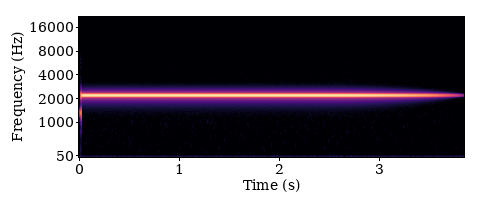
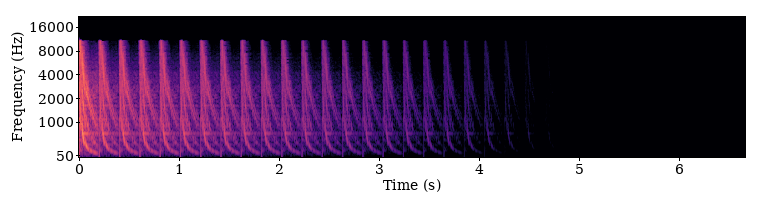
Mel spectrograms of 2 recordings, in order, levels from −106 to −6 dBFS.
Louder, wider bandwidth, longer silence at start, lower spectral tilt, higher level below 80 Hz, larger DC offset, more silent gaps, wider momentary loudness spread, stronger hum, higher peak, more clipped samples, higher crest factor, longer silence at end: first, -11 LUFS vs -36 LUFS; second, 2.4 kHz vs 11.5 kHz; about the same, 0 s vs 0 s; second, 3 dB/octave vs 0.5 dB/octave; second, under -90 dBFS vs -84 dBFS; neither; neither; second, 8 LU vs 21 LU; neither; first, -10 dBFS vs -14 dBFS; neither; second, 4 dB vs 28 dB; second, 0.2 s vs 3.55 s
